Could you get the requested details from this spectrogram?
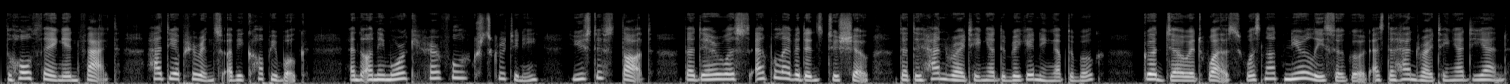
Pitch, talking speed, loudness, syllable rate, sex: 215 Hz, 205 wpm, -19 LUFS, 5.8 syllables/s, female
